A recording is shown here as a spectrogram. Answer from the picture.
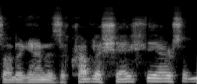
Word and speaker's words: Kvaratskhelia: How do you pronounce that again? Is it Kvaratskhelia or something like that? Kvaratskhelia, yeah.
